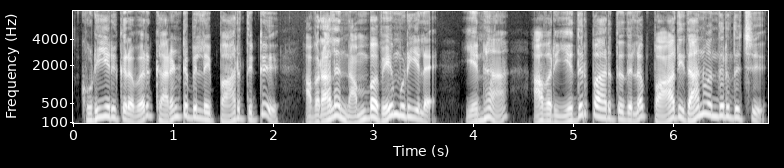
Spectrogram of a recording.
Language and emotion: Tamil, surprised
